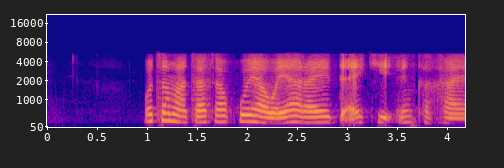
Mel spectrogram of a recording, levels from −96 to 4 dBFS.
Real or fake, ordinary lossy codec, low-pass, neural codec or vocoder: real; AAC, 24 kbps; 5.4 kHz; none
